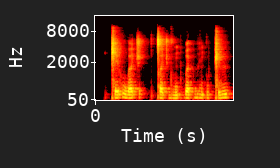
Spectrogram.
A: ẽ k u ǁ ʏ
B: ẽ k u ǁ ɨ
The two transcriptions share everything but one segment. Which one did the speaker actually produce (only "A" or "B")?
B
